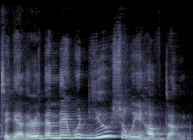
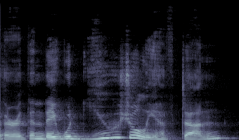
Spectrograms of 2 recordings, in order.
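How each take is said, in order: First: It is read in a bright, cheerful tone. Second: It is read in a tense, nervous tone. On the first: The reading does not match the mood of the scene. The speaker calls it wrong. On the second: The reading matches the uneasy mood of the scene. The speaker calls it right.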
